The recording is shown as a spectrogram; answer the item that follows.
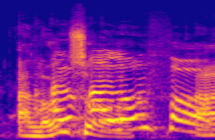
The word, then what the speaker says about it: Alonso: Y tú no sabes pronunciar mi nombre. Alonso. Porque Alonso. es español.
